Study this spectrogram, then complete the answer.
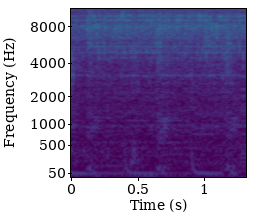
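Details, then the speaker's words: De'Longhi PrimaDonna Elite Experience espresso machine, bought for repair, after restoring water flow, frothing milk: hissing steam with steady gurgling bursts of air drawn into milk; very thick foam, frother works properly. "very thick foam, of course the milk simulator works OK"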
